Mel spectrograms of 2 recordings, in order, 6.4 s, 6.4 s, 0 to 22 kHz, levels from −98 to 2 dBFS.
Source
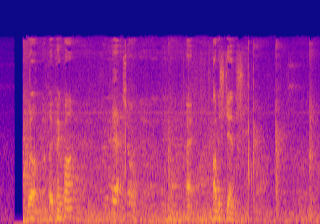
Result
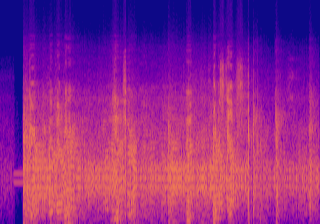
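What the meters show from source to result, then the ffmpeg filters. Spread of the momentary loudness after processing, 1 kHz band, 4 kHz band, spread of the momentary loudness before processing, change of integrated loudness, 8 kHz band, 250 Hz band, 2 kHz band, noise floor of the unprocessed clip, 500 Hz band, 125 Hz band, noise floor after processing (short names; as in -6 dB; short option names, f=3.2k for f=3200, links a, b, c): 8 LU, -1.0 dB, -3.0 dB, 12 LU, -4.5 dB, -11.5 dB, -10.0 dB, +0.5 dB, -47 dBFS, -8.5 dB, -17.5 dB, -50 dBFS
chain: -filter_complex "[0:a]aeval=exprs='val(0)*sin(2*PI*830*n/s)':c=same,acrossover=split=360 5200:gain=0.0708 1 0.178[a][b][c];[a][b][c]amix=inputs=3:normalize=0,aeval=exprs='val(0)*sin(2*PI*79*n/s)':c=same,lowshelf=f=240:g=9.5,asplit=2[d][e];[e]asplit=4[f][g][h][i];[f]adelay=87,afreqshift=88,volume=-17dB[j];[g]adelay=174,afreqshift=176,volume=-23.2dB[k];[h]adelay=261,afreqshift=264,volume=-29.4dB[l];[i]adelay=348,afreqshift=352,volume=-35.6dB[m];[j][k][l][m]amix=inputs=4:normalize=0[n];[d][n]amix=inputs=2:normalize=0,afftfilt=real='re*lt(hypot(re,im),0.158)':imag='im*lt(hypot(re,im),0.158)':win_size=1024:overlap=0.75,lowpass=7.7k,asplit=2[o][p];[p]aeval=exprs='sgn(val(0))*max(abs(val(0))-0.00708,0)':c=same,volume=-9.5dB[q];[o][q]amix=inputs=2:normalize=0,volume=2.5dB"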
